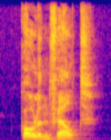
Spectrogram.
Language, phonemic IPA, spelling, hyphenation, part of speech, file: Dutch, /ˈkoː.lə(n)ˌvɛlt/, kolenveld, ko‧len‧veld, noun, Nl-kolenveld.ogg
- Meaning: coalfield (area with coal deposits)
